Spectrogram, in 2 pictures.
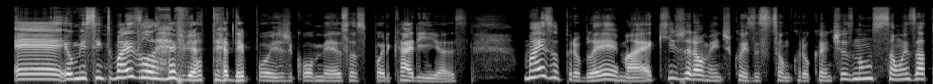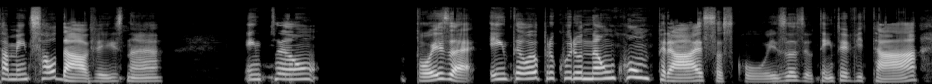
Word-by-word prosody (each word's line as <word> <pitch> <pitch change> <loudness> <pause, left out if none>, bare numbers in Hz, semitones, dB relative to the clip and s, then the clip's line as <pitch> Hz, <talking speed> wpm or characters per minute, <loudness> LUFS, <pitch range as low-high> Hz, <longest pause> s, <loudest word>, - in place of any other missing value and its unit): É, 240 0 +6
eu 245 0 +3
me 285 +2 +3
sinto 290 -1 +1
mais 320 +2 +6
leve 290 -6 +4
até 210 +1 +2
depois 185 -3 -2
de 175 - -9
comer 175 -2 -5
essas 175 +1 -6
porcarias. 165 -5 -2 0.6
Mas 330 +4 +4
o 310 - -5
problema 180 -1 0
é - - +1
que 295 - -8
geralmente 225 -9 -1
coisas 170 -4 -6
que - - -8
são 185 -4 -7
crocantes, 185 +7 -6
não 265 +3 -2
são 240 -4 -2
exatamente 245 0 -1
saudáveis, 155 - +1
né. 155 0 -5 0.8
Então 240 +2 -3 1.0
pois 195 +9 +2
é, - - +3 0.2
então 255 +4 -1
eu 280 +2 +2
procuro 280 0 -4
não 260 +1 +2
comprar 220 - +2
essas 155 -6 -3
coisas, 145 +8 -8
eu 145 - -11
tento 150 +6 -8
evitar, 165 -3 +1
210 Hz, 130 wpm, -15 LUFS, 170-260 Hz, 1.0 s, É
